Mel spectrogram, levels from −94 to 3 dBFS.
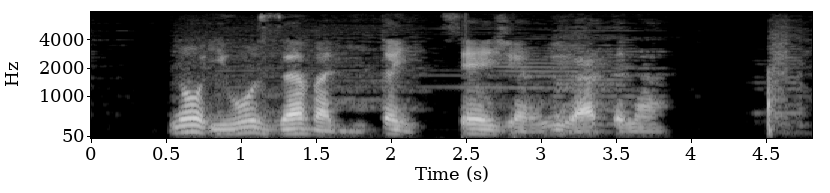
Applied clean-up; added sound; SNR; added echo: classical method Wiener filter.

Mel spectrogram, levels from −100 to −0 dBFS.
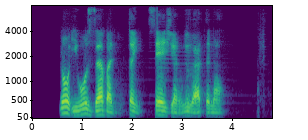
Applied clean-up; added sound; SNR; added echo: neural mask model DeepFilterNet 3.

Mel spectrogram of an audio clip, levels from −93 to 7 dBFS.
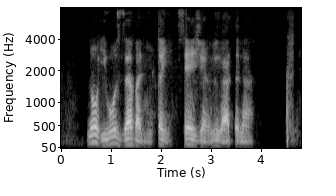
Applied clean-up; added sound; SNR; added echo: neural mask model Resemble Enhance denoiser.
